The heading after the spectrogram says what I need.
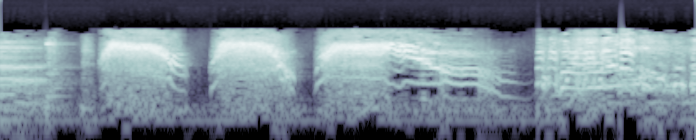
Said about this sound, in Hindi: और टोकरी में एक बिल्ली का बच्चा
